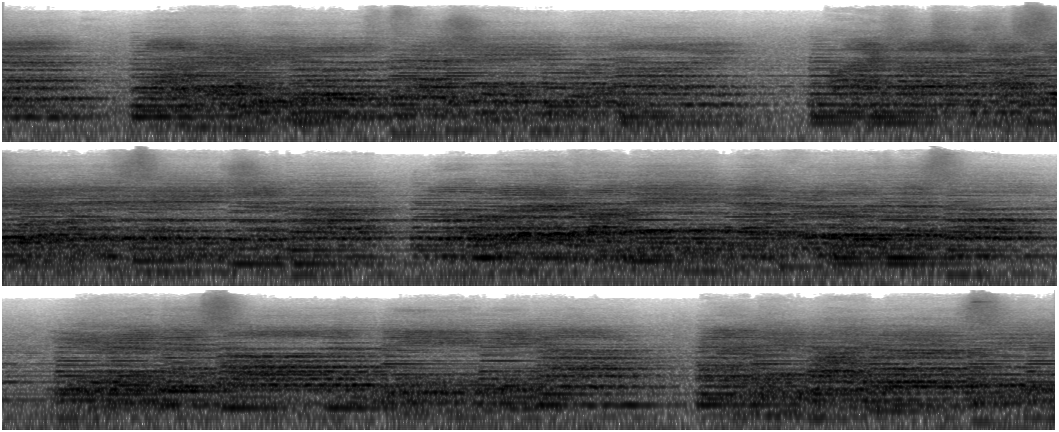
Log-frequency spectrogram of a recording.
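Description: A congregation singing a hymn together, many voices at once. The lines run about six or seven seconds each, with short breaks for breath between them.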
